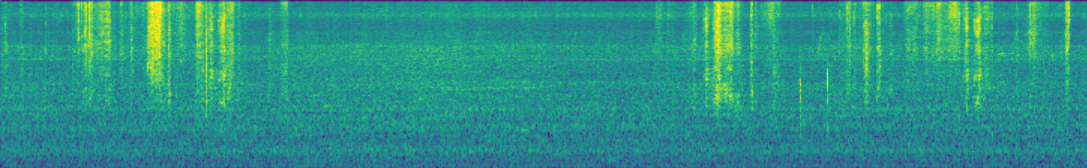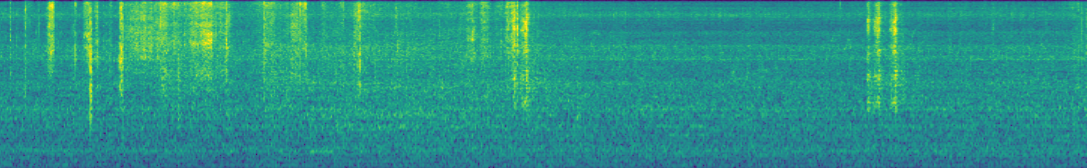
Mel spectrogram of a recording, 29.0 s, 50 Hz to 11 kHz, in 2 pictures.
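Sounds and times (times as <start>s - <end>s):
paper pages rustling: 0.0s - 3.9s, 8.7s - 21.7s
low background noise: 0.0s - 28.9s.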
